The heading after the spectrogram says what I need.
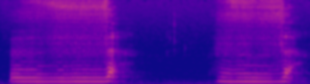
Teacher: It's a voiced sound, so you should get the tickle on your tongue, that vibration, when you make this sound. So the first way to pronounce it is the, with a schwa sound.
